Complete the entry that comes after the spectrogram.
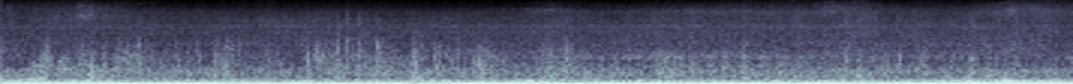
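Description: Sport motorcycle engine running at a steady low speed while riding in slow traffic, a constant low drone with road and wind noise over it.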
